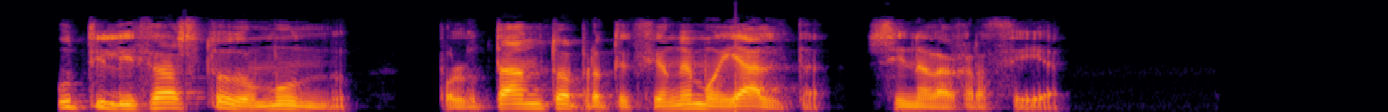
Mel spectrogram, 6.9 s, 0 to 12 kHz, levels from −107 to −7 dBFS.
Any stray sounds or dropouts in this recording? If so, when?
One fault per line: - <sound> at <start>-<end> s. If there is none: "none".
none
